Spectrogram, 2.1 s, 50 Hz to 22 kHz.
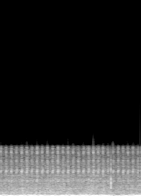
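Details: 2001 Mustang Cobra at idle with a light even click several per second that developed recently; owner suspects the throwout bearing, not confirmed.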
